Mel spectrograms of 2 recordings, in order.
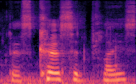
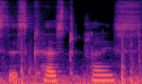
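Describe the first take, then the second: First: "cursed" said in two syllables, curs-ed. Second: "cursed" said as one syllable, curst. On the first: Player showing how someone pronounces it, "cursed" as curs-ed. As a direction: sound the E in "cursed" as its own syllable. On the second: Player contrasting pronunciations, "cursed" as one-syllable curst. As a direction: keep the E in "cursed" silent. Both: Shown as a demonstration. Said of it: "how someone pronounces it".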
